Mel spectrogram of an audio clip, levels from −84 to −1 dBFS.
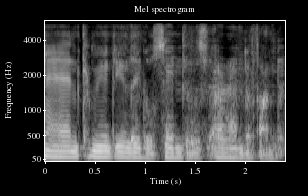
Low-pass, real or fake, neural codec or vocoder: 5.4 kHz; fake; codec, 44.1 kHz, 3.4 kbps, Pupu-Codec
